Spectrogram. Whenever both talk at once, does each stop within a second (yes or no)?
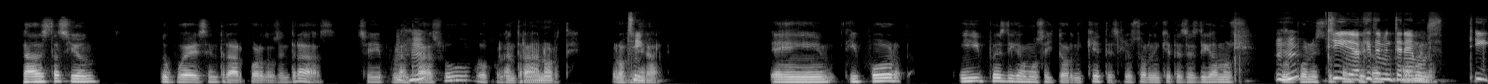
no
